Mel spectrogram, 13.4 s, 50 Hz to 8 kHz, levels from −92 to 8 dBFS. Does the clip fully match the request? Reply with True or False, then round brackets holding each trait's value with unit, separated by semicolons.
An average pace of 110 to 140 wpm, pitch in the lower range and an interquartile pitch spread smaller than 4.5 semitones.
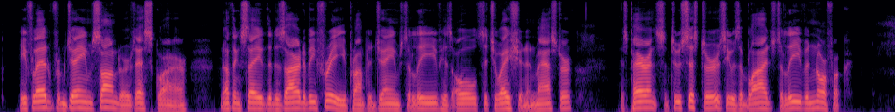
False (150 wpm; 110 Hz; 2.5 semitones)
